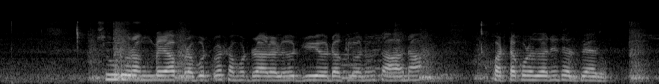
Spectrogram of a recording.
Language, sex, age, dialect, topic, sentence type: Telugu, male, 41-45, Telangana, agriculture, statement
